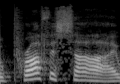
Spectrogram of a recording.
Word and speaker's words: prophesy: So prophesy with an S, with a long I sound at the end, that's a verb, and it basically means to give a message received from the Holy Spirit.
